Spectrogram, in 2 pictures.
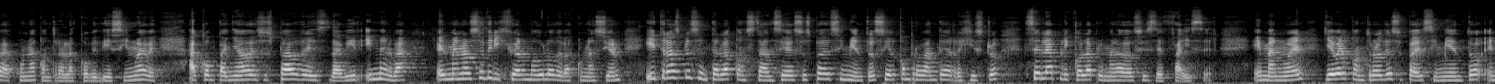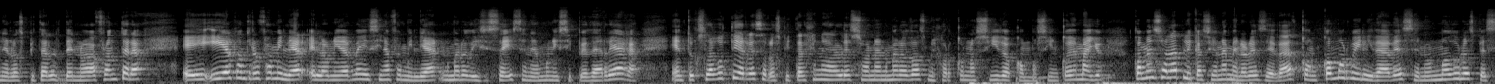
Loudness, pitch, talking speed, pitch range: -19 LUFS, 215 Hz, 200 wpm, 195-235 Hz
